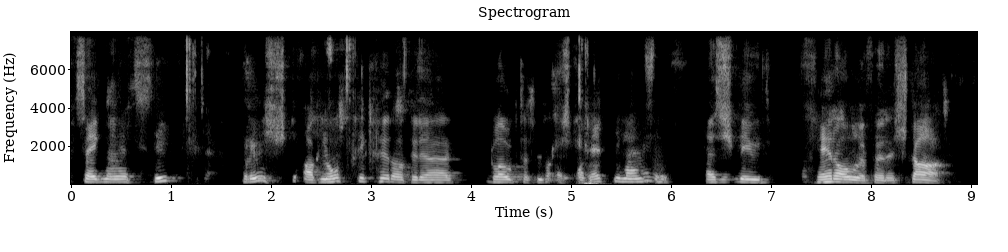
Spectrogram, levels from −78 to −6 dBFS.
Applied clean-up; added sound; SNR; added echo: neural mask model Resemble Enhance denoiser.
